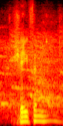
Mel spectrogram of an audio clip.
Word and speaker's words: Chafin: Not make that Will Chaffin, excuse me. Chafin probably is the correct pronunciation.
